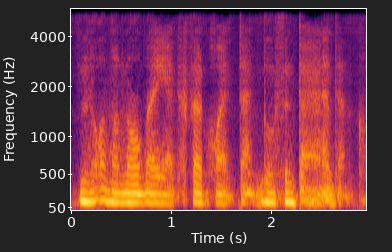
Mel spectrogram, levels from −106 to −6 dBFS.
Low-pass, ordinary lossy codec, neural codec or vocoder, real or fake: 5.4 kHz; none; codec, 16 kHz, 0.5 kbps, FreqCodec, larger model; fake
